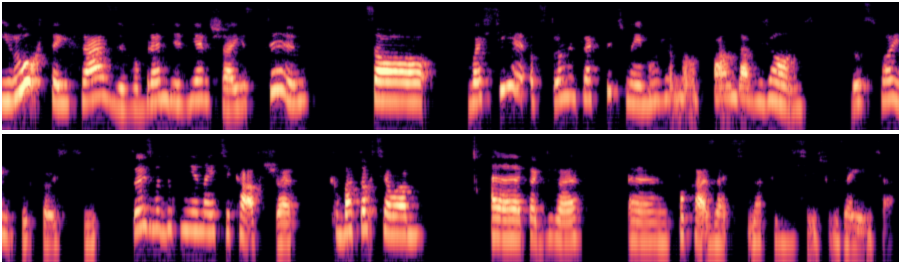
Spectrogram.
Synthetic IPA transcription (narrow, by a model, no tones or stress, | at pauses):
iɾuxt̪ɛjfɾazɘvɔbɾɛmbʲjɛvʲjɛɾʂajɛst̪ːɘm | t̪sɔ | vwaɕt͡ɕivʲjɛʔɔt̪st̪ɾɔnɘpɾakt̪ɘt͡ʂnɛjmɔʐɛ̰mɘ̰ɔt̪pand̪avʑɔɲt͡ɕ | d̪ɔsfɔjejt̪fuɾt͡ʂɔɕt͡ɕi | t̪ɔjɛst̪vɛd̪ukmɲɛnajt͡ɕɛka̰fʂɛ | xɘbat̪ɔxt͡ɕawam | t̪aɡʐɛ | pɔka̰zat͡ɕnat̪ɘɣd͡ʑiɕḛjʂɘ̰ɣzajeɲt͡ɕa̰x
